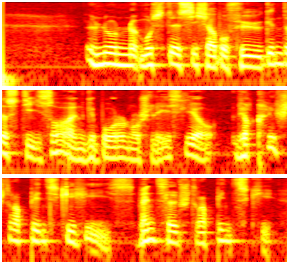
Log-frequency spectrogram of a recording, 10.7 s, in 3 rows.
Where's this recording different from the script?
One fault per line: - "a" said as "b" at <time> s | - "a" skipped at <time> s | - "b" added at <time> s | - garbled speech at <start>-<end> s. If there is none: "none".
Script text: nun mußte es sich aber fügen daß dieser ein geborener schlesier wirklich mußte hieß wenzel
- "mußte" said as "strapinski" at 7.0 s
